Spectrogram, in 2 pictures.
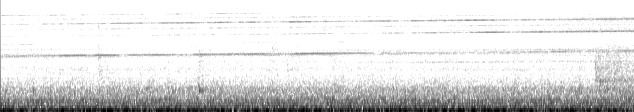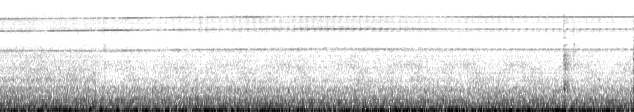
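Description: Indesit washing machine spinning: a steady low rumble from the drum, with a high motor whine that climbs slowly in pitch. A hiss joins in about halfway through.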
